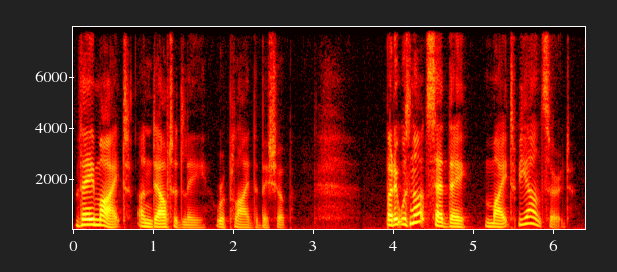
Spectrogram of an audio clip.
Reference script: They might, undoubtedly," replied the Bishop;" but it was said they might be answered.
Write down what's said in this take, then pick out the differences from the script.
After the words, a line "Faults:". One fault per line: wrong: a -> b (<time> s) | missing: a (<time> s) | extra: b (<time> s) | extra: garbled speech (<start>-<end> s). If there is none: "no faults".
They might, undoubtedly," replied the Bishop;" but it was not said they might be answered.
Faults:
extra: not (4.2 s)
